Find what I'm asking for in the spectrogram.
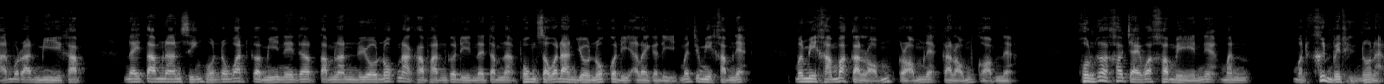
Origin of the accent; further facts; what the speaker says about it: Chiang Rai, Thailand; เหมือนบ้านผมสมัยผมเป็นเด็กนะผมอยู่เชียงรายใช่ไหมครับ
